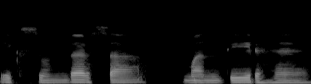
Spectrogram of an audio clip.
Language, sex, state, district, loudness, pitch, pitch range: Hindi, male, Bihar, Supaul, -36 LUFS, 100 Hz, 90-100 Hz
